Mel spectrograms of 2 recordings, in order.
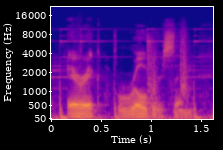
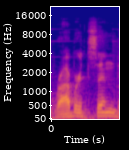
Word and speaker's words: Eric Roberson: One of the standout songs on that mix is a tune called Lessons by Philadelphia soul singer Eric Roberson. At first glance, it looks like Robertson, but that's not how you say his name, ladies and gentlemen. It's Eric Roberson.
